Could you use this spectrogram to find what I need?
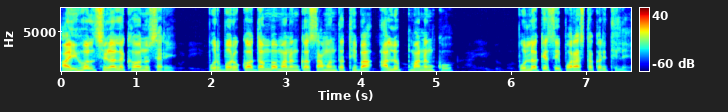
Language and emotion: Odia, neutral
